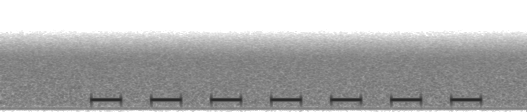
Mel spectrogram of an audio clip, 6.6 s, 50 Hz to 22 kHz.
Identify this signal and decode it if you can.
Telephone call progress tone (as in the UK, Australia and similar networks), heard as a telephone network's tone, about 400 Hz, 0.375 s on and 0.375 s off, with hum. Busy tone.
